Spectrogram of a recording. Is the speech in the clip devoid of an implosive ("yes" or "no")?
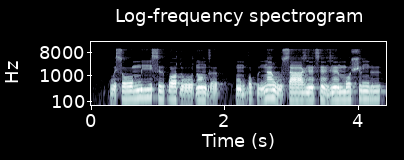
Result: no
